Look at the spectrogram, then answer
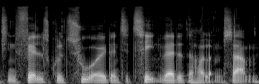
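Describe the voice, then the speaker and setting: A man at a fairly low pitch, talking at a very fast pace. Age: 40s. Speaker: ethnologist and university lecturer. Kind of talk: radio discussion. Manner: halting.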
